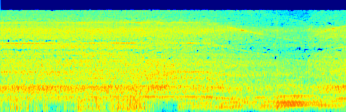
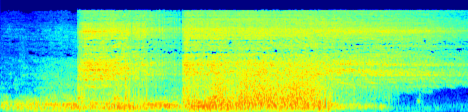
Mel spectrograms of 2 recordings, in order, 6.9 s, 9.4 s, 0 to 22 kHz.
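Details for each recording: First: Modern M2600 circular saw bought broken, after new carbon brushes and armature: steady high-pitched motor whir at constant speed, smooth with no grinding or sparking crackle; free-running normally. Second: Modern M2600 circular saw after new carbon brushes: the motor spins up with a harsh, crackling buzz instead of a clean whine, with large sparking visible at the rear. Damaged armature, to be replaced.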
